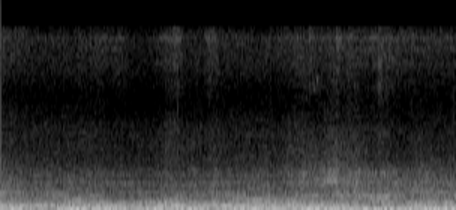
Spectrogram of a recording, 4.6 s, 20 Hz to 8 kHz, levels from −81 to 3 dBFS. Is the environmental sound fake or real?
fake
